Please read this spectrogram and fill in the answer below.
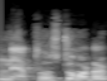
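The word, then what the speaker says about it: Gnathostomata: আর যখন ন্যাথোস্টোমাটার কথা হচ্ছে, জি সাইলেন্ট আছে, হ্যাঁ ঘাবড়ে যেও না।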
